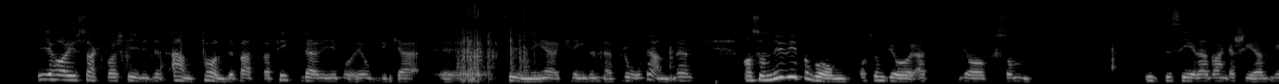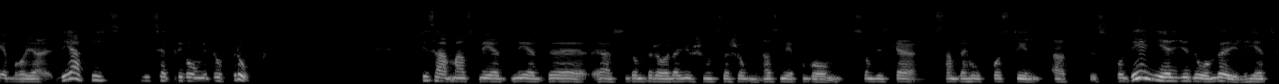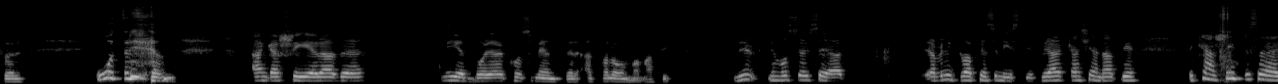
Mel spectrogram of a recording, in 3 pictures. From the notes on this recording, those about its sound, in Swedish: Tyvärr hade vi ett problem med ljudinspelningen i detta avsnitt.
